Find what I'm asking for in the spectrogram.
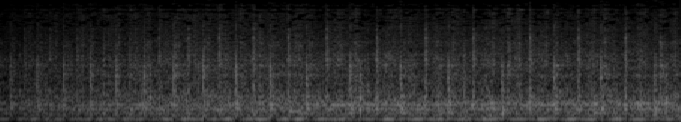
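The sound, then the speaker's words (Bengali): Rapid, steady whirring of a sewing machine stitching clothes in a shop, its needle beating in an even mechanical rhythm at a moderate level without pause. “কাজী ভাই দোকানে জামা সেলাই করছে”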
